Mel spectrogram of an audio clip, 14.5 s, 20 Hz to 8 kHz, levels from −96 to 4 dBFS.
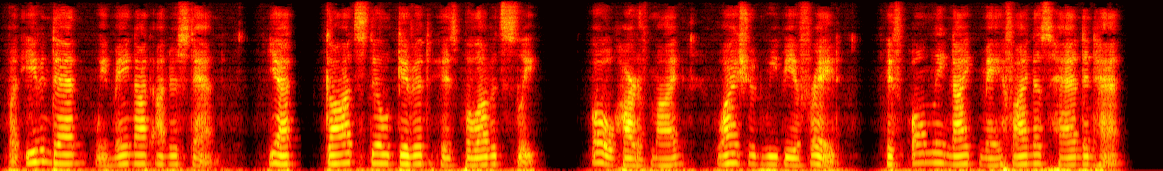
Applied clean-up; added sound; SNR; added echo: none; none; none; reverberation time 0.2 s.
